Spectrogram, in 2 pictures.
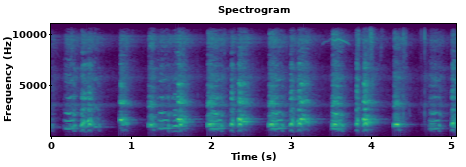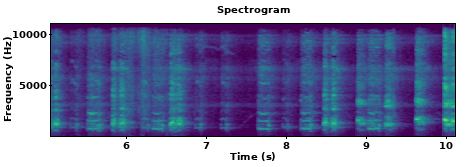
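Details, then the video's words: Grey-cowled wood rail in full song, a dense, hurried chorus of harsh, cackling notes tumbling over each other, several per second, with a brief lull near the middle before resuming. "Canto da saracura Três Potes"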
